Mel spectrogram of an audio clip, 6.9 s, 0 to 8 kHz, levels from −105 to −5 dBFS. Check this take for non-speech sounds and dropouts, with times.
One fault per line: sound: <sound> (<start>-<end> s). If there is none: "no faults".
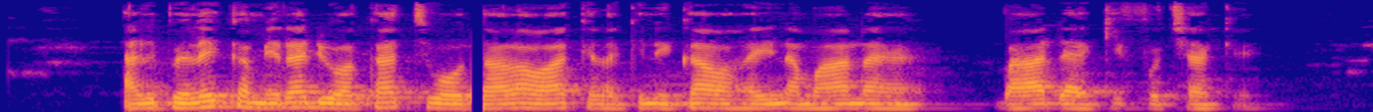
sound: dropout (2.4-2.4 s)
